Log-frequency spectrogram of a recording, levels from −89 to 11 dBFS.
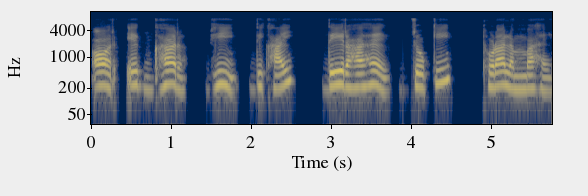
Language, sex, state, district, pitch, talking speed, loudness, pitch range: Hindi, female, Chhattisgarh, Balrampur, 220 Hz, 135 wpm, -17 LUFS, 195-245 Hz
